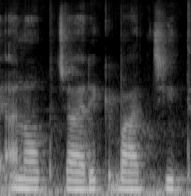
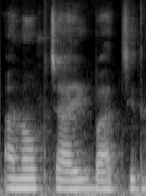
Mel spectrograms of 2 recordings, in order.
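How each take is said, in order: First: Said in the usual way. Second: Whispered repeat. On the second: Shown as a demonstration. Teacher repeating the term to students, whispered. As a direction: say अनौपचारिक बातचीत again in a breathy whisper, no voice.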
